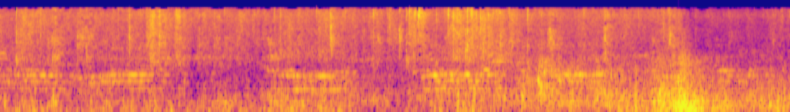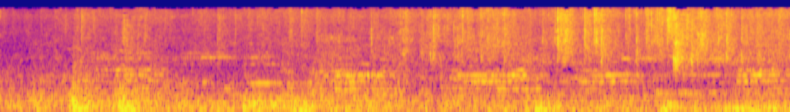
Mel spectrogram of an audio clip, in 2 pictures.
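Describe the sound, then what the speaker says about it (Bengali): Steady heavy rain pours down throughout, with low rumbles of thunder rolling in and swelling midway through. "এখন বৃষ্টি বৃষ্টি পড়ছে, এদিকে বিদ্যুৎ চমকাচ্ছে"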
